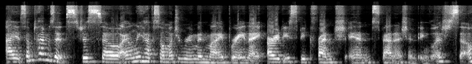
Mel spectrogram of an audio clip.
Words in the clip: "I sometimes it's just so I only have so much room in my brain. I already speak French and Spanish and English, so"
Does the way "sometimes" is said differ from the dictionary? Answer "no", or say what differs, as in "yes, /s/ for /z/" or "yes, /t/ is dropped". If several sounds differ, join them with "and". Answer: no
